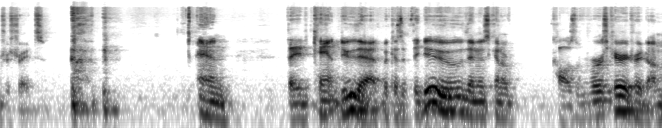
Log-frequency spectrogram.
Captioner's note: clears throat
